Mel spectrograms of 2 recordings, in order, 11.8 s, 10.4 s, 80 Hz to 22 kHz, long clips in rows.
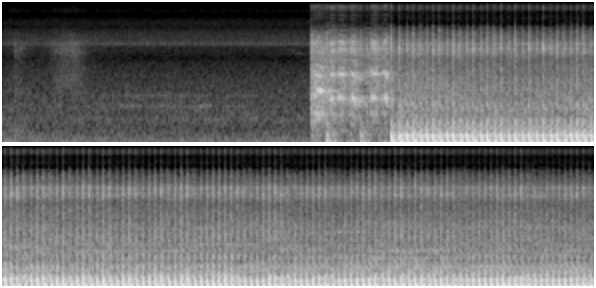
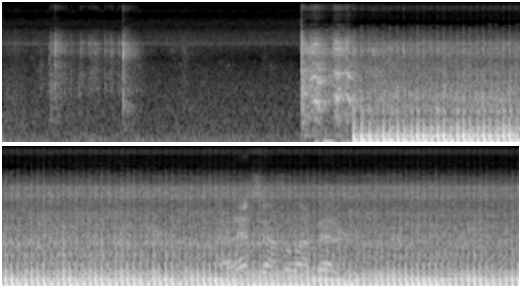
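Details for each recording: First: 2018 Kawasaki KLX250 single-cylinder with a newly fitted FMF Q4 slip-on exhaust (silencer installed), first start: a loud, sharp, popping idle; racket from an exhaust leak at the unsealed mid-pipe joint, later resealed. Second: 2018 Kawasaki KLX250 single with new FMF Q4 slip-on exhaust, silencer insert fitted, mid-pipe joint resealed after it made a racket; fires up into a loud, steady, even thumping idle with no puffing or ticking from the joint; normal.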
